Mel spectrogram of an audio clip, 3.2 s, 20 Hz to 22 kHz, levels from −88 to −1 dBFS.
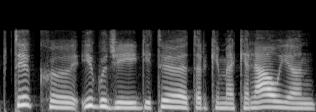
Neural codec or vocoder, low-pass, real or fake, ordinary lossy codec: codec, 16 kHz, 0.5 kbps, X-Codec, HuBERT features, trained on LibriSpeech; 7.2 kHz; fake; Opus, 64 kbps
